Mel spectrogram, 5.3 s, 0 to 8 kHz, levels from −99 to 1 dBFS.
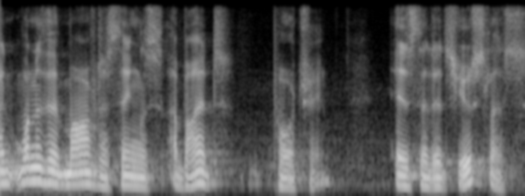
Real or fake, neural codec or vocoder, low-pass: real; none; 7.2 kHz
